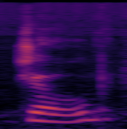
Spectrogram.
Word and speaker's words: Job: We are in the book of Job, and not spelled Job, but it's pronounced Job.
